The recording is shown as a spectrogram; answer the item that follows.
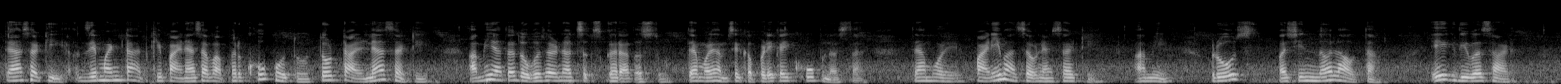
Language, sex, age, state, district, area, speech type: Marathi, female, 60+, Maharashtra, Thane, urban, spontaneous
